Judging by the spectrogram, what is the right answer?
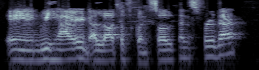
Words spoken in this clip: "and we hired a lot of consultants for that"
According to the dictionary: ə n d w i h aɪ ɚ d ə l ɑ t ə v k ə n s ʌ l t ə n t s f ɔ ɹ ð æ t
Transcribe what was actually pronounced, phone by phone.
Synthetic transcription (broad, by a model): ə n d w i h aɪ ɚ d ə l ɑ t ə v k ə n s ʌ l t ə n t s f ɔ ɹ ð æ t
